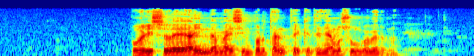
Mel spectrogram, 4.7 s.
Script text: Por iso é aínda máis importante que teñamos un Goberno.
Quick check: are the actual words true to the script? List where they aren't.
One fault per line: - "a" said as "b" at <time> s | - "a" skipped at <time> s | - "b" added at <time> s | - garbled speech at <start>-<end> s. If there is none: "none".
none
